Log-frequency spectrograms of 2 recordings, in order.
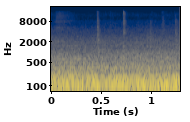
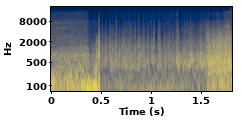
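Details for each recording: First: VW Touareg V10 5.0 biturbo diesel driving after repair of a turbo intake pressure-loss fault (codes P2279/P0299, limp mode, black smoke): deep, smooth, even rumble pulling steadily with no knocks, whistles or misses; normal running. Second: VW Touareg V10 5L biturbo in limp mode with engine light, codes P2279/P0299: loud breathy whoosh swells about 1.5 s as revs climb then fades, with juddering and thick black smoke under acceleration; boost leak on the turbo air intake.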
